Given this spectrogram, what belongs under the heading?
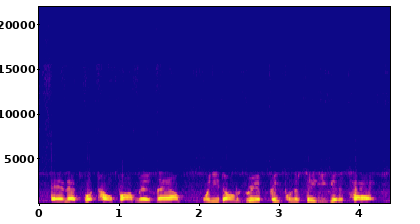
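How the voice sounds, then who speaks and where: With an American accent, a man rattles off words at a very fast pace in a fairly high, flat monotone. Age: 60s. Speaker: caller, local business owner. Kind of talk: call-in political opinion. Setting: phone call.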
